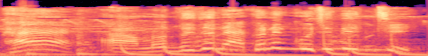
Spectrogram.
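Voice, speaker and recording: A cheeky young cartoon lad, played by a woman with an extremely high voice. He talks fast in crude, excitable slang, like one of the drinking gang in a comedy cartoon, over background music. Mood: eager. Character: cheeky, foul-mouthed young male drinking buddy. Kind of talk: comic Bengali cartoon dialogue.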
